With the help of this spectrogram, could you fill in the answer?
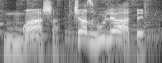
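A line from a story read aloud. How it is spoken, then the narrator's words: Joyful girl. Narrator (Ukrainian): радісно повідомила дівчинка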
